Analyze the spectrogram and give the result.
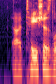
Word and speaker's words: Tayshia: Bachelor Nation was first introduced to, you said Tayshia? Tasha? – Tayshia.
